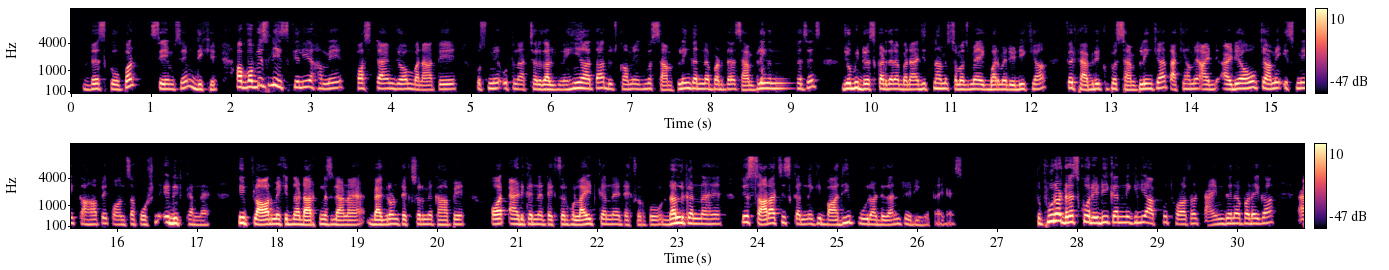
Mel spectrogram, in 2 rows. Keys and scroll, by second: 2.8 Page_Up, 28.6 scroll, 29.3 super+space.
